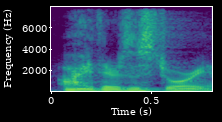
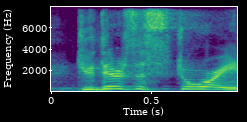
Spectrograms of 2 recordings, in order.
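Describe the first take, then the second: First: Low-pitched, grudging concession; mock-resigned admission, pitched well down; reluctant giving in. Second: Pitched-up, pressing nudge; acted-out insisting, slightly high; playful insistence. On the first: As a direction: imitate a friend caving, voice dropped. Acting Miles reluctantly giving in. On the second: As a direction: coax a friend who is holding back. Acting himself pressing Miles.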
